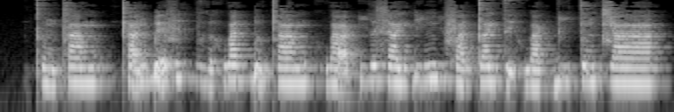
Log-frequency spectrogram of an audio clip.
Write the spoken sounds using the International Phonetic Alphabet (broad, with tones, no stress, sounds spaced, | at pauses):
t̪ʰ ə˧˩ m t̪ʰ a˧ m | t̪ʰ a̰˧˥ n ɓ ɛ̰˧˥ f e˦˥ k̚ v ɨ˧˩ ə̯ h w a˦˥ t̚ ɓ ə̰˧˨ w t̪ʰ a˧ m | h w a̰ː˧˨ k i˨˦ ə̯ s a˧ j ɗ i˨˦ ŋ i˧ f a˨˩ t̚ t̪ a˧ j t̪ ḛ˧˨ h w a˨˩ k̚ ɓ i˧ t̪ ə˧ m t͡ɕ aː˧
